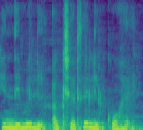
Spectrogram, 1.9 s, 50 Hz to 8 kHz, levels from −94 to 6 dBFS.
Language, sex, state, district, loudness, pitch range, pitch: Hindi, female, Telangana, Hyderabad, -11 LUFS, 215-240 Hz, 225 Hz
